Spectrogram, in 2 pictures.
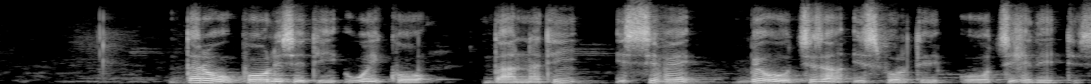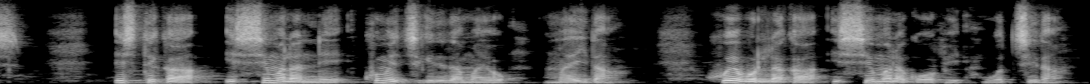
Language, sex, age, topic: Gamo, male, 25-35, government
